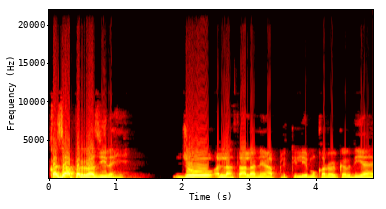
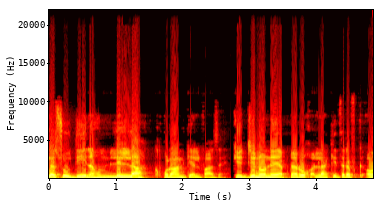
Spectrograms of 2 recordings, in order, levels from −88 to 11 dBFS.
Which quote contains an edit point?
second; 1 cut; at 2.6 s

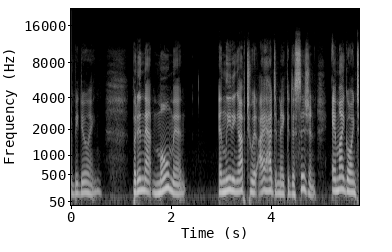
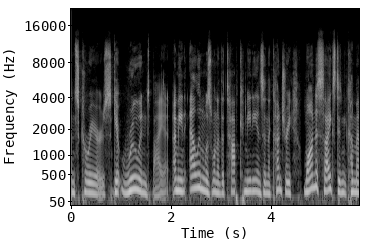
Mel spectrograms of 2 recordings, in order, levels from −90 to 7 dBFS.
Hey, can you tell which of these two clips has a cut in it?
second; 1 cut; at 4.5 s

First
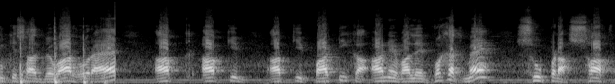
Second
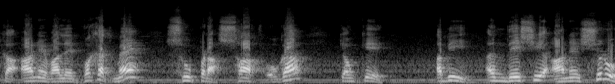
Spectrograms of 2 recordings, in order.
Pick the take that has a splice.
first; 1 cut; at 1.1 s

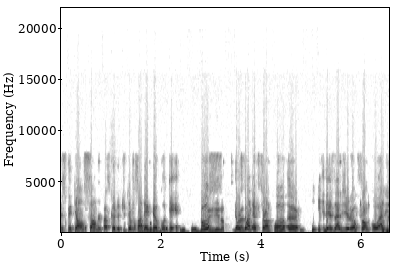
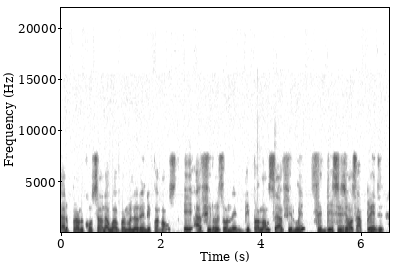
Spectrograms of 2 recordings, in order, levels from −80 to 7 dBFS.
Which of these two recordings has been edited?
second; 2 cuts; at 2.2 s, 5.0 s

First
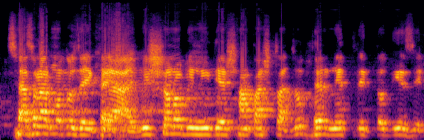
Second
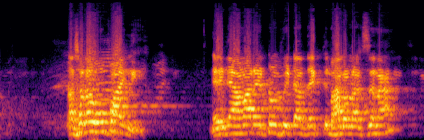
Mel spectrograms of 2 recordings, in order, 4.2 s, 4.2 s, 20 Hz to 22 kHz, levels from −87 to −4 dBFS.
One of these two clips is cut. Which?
first; 1 cut; at 1.1 s

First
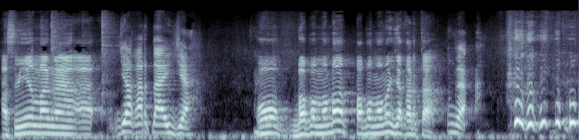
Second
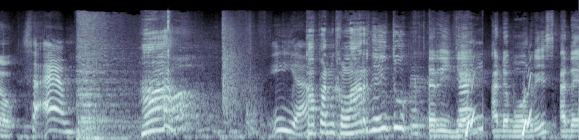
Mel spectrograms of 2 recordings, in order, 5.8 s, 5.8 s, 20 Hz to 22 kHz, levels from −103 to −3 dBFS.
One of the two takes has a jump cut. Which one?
second; 1 cut; at 4.3 s

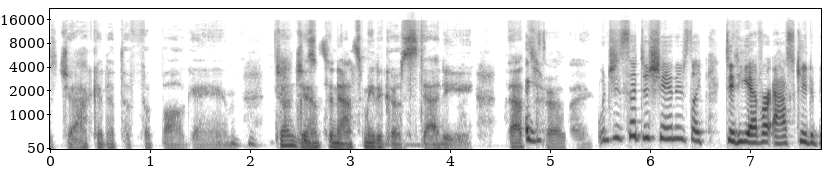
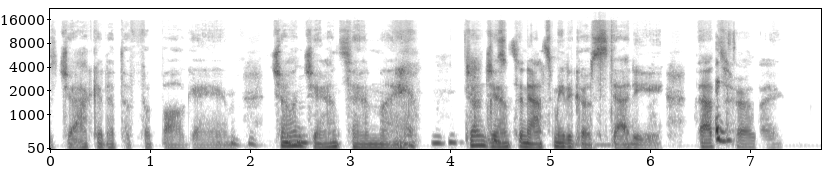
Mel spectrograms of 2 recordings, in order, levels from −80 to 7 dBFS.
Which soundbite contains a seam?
first; 2 cuts; at 2.2 s, 5.5 s

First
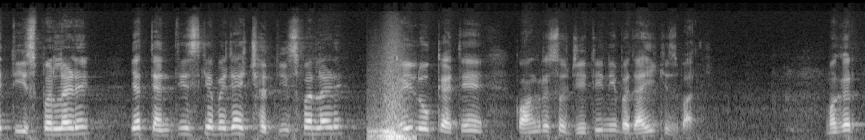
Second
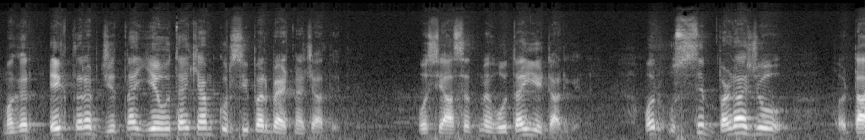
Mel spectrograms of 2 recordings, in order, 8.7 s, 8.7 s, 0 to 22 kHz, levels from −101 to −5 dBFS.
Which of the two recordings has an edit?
first; 1 cut; at 3.8 s

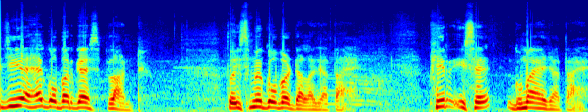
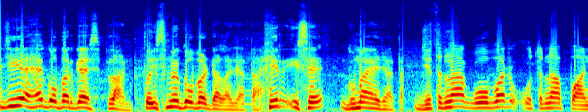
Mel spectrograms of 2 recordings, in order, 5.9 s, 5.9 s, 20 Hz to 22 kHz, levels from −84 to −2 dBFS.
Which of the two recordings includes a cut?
second; 3 cuts; at 1.3 s, 2.5 s, 4.0 s

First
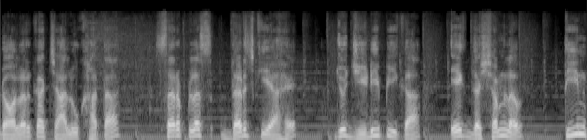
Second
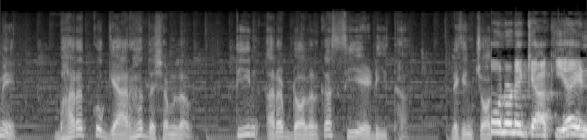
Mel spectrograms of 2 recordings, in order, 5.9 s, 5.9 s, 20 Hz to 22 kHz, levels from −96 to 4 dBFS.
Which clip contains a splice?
second; 1 cut; at 4.9 s

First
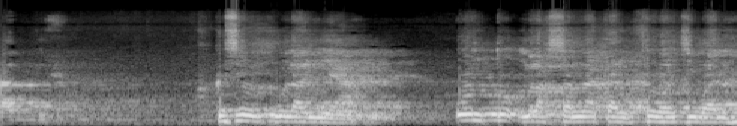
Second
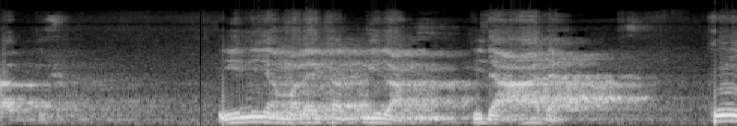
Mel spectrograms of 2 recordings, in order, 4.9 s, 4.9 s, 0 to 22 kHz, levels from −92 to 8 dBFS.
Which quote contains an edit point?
first; 1 cut; at 1.2 s

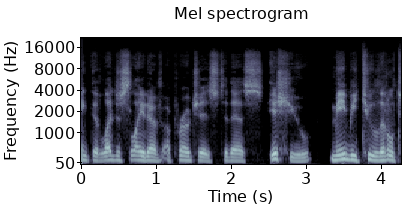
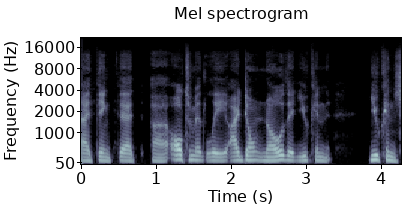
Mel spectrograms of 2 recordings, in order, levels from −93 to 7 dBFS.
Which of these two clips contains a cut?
first; 2 cuts; at 2.3 s, 3.2 s

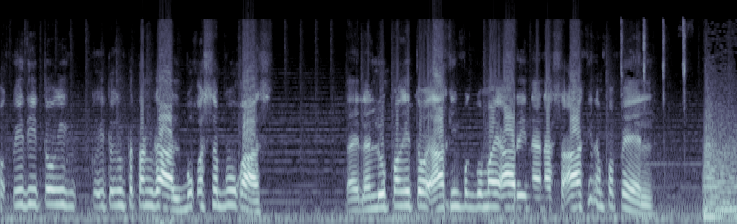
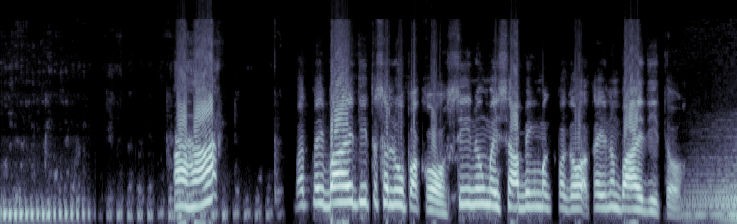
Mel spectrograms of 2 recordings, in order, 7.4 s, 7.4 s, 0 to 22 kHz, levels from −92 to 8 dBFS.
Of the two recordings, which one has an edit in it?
second; 1 cut; at 1.0 s

